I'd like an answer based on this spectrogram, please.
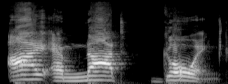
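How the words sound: It is said emphatically, with weight on each word.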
